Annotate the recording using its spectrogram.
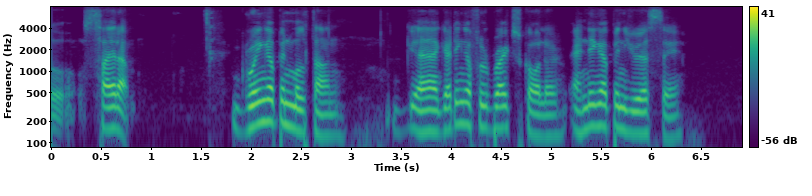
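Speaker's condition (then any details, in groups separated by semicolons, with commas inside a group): No condition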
